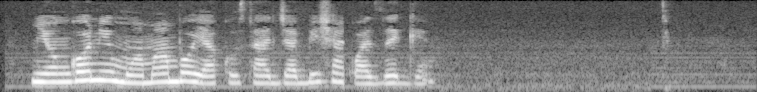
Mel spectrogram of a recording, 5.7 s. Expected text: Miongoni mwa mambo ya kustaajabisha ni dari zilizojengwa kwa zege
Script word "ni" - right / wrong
wrong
